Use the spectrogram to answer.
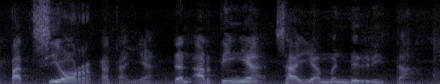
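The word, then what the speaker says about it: patior: dari kata bahasa Latin tulisannya Pati or Hai membacanya patsy or katanya dan artinya saya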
